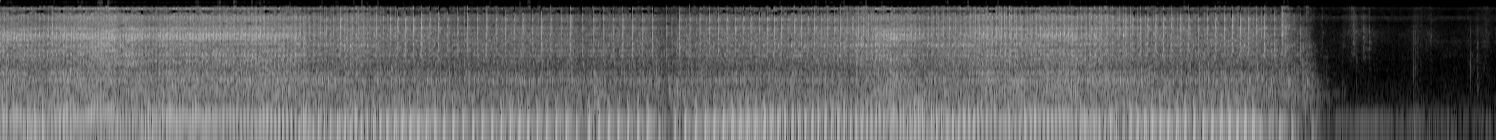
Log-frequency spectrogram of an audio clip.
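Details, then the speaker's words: Yamaha Jupiter Z Robot motorcycle idling: fast, light tek-tek ticking on every turn over a low thrum, then the engine shuts off; worn camshaft suspected, with valve clearance or cam chain tension also possible causes, not confirmed. "Ya, kira-kira bunyinya seperti itu ya, Teman-teman ya. bunyinya tek tek"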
